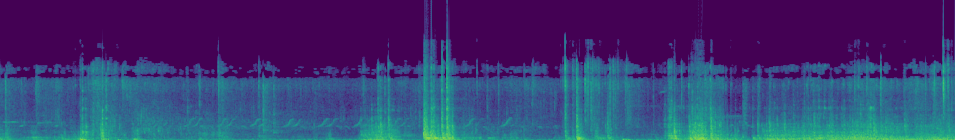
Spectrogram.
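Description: Plastic wheeled mop bucket knocking and rattling as it is handled and tipped, with a loud splash of soapy mop water onto the ground about four seconds in.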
